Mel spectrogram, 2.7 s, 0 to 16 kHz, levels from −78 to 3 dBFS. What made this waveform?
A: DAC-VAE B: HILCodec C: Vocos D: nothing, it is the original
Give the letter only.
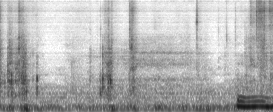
A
